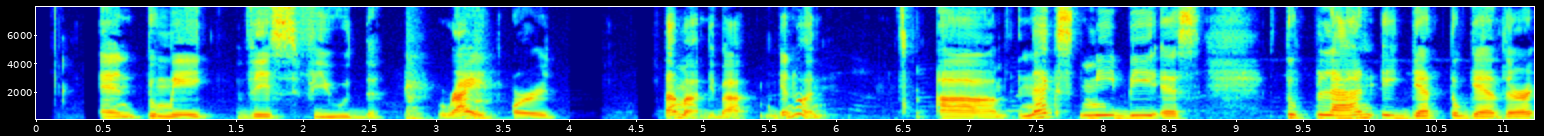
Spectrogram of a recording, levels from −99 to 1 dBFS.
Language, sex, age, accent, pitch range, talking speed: Filipino, female, 20-39, native, 135-170 Hz, 95 wpm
